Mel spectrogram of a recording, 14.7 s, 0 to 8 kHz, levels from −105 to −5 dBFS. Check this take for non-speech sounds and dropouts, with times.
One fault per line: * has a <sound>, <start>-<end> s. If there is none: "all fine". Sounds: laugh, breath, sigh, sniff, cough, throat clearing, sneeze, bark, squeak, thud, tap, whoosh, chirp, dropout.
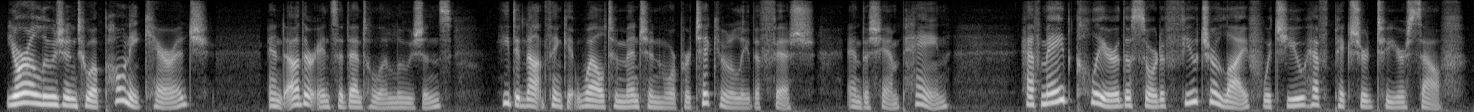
all fine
